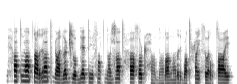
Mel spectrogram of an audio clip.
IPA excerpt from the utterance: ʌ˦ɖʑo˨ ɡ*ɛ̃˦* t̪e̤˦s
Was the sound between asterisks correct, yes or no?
no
